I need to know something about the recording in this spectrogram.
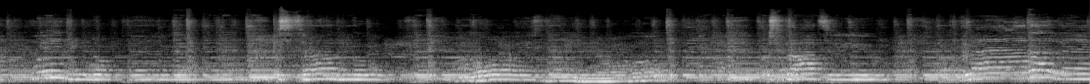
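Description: Solo male singer accompanying himself on strummed acoustic guitar, his voice sliding up and down in a wordless run over the chords.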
